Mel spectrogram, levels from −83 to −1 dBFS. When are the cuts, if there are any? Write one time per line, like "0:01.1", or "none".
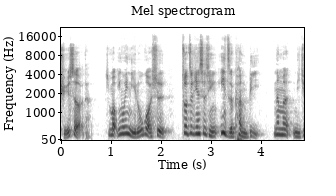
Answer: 0:01.1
